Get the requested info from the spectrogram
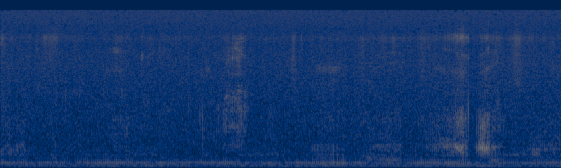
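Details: Domestic cat named Peppi purring while cuddling indoors: a low, steady rumbling drone with a soft pulsing rhythm throughout, with a few faint rustles and brief higher sounds near the end.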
